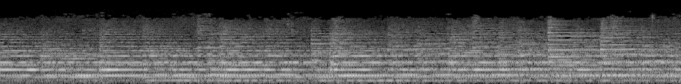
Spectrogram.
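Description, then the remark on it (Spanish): Church bells ring out continuously during memorial ceremonies at the Crans-Montana ski resort, in a dense, overlapping peal, their rich metallic tones sustained and steady at a strong level with no talking. “Es el sonido de las campanas durante los actos de hoy en la estación de esquí, actos de homenaje.”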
